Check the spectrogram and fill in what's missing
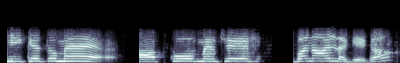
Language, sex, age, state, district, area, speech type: Urdu, female, 30-45, Delhi, Central Delhi, urban, conversation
